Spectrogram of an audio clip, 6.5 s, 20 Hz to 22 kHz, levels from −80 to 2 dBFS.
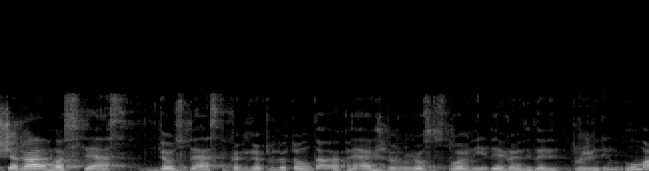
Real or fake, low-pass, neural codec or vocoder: fake; 9.9 kHz; autoencoder, 22.05 kHz, a latent of 192 numbers a frame, VITS, trained on one speaker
